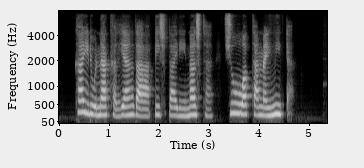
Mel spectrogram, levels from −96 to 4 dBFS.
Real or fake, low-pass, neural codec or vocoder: fake; 7.2 kHz; codec, 16 kHz, 0.5 kbps, X-Codec, HuBERT features, trained on balanced general audio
